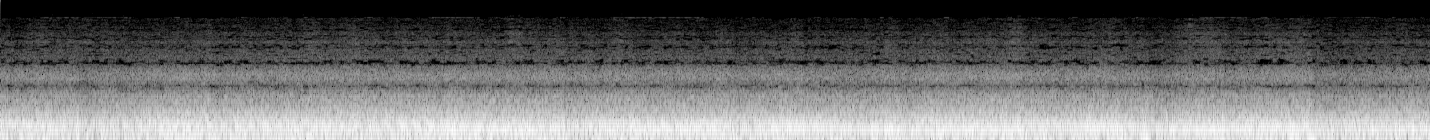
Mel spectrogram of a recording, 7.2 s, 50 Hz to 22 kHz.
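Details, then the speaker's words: 2000 Subaru Legacy AWD cruising at 50 mph: constant low droning roar with steady hum from the rear end, appearing soon after new brakes, calipers and rotors; wheel bearing also new, no shaking, louder near stops, scraping-ish when braking; source not yet found. "so I'm driving a 2000 Subaru Legacy. We have this mystery roaring noise coming from the back end."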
